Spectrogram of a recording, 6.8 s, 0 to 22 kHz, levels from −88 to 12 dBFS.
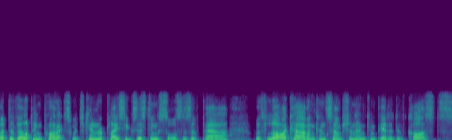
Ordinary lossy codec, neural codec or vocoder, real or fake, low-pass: Opus, 16 kbps; codec, 16 kHz, 16 kbps, FreqCodec, smaller model; fake; 7.2 kHz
